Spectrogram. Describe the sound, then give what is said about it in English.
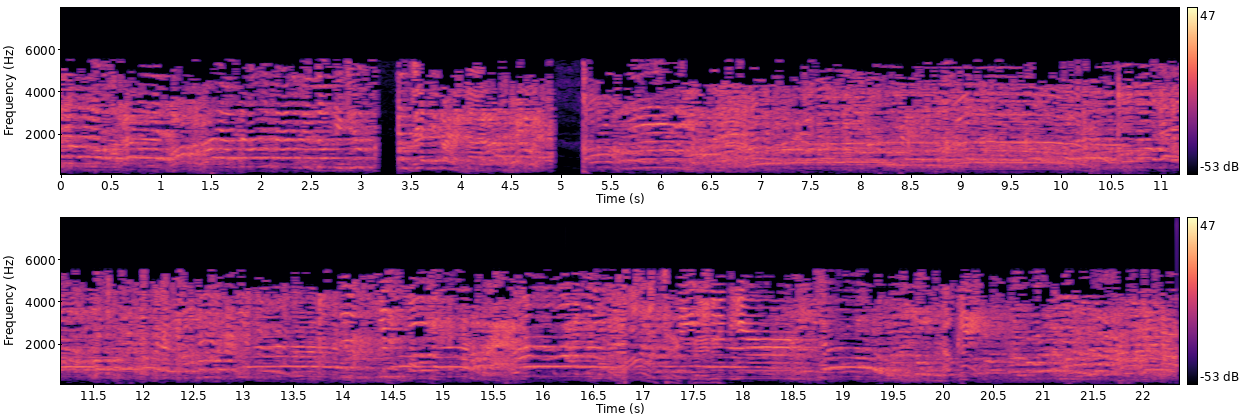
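A loud, dense crowd of many voices chattering and shouting over one another at an out-of-control event with AOC, the lights turned off to try to control the crowd, a continuous unruly din broken only by two brief silent gaps early on. “Turn the lights off to try to get the crowd under control.”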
